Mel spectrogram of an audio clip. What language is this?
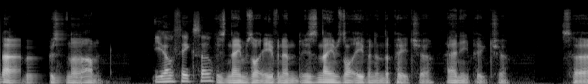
English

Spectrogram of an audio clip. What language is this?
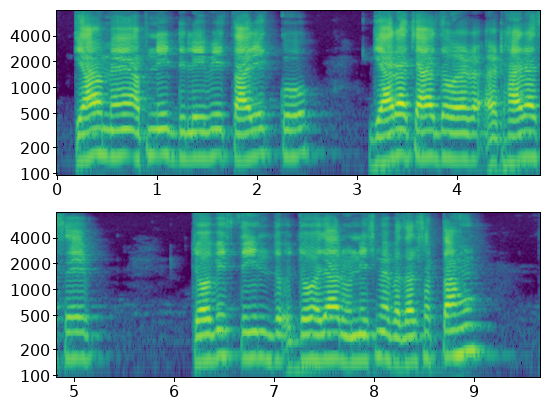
Hindi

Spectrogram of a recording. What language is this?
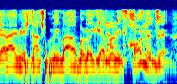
Hebrew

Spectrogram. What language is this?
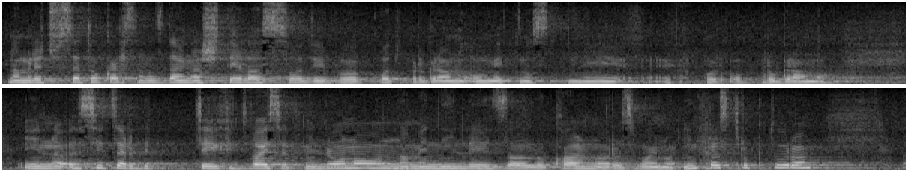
Slovenian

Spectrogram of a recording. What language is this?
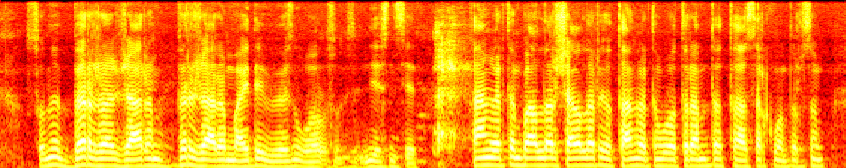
Kazakh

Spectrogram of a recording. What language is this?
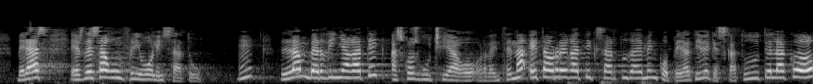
Basque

